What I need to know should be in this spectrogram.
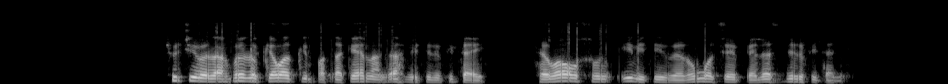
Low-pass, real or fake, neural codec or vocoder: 7.2 kHz; fake; codec, 16 kHz, 16 kbps, FunCodec, trained on Chinese and English, 50 frames a second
